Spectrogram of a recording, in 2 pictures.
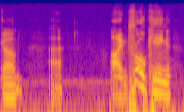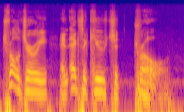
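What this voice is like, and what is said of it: Imitates another person's voice. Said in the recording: “He sounds like Seth Rogen to me a little bit.”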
